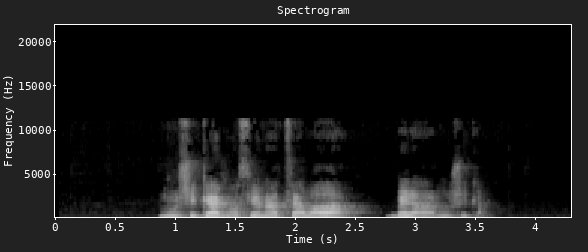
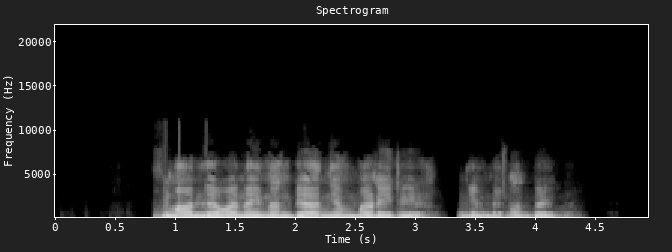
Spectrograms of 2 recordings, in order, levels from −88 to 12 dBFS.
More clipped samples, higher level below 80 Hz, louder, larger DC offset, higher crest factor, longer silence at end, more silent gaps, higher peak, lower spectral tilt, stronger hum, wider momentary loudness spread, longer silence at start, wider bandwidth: neither; second, -56 dBFS vs -50 dBFS; second, -20 LUFS vs -14 LUFS; neither; first, 22 dB vs 14 dB; about the same, 0.75 s vs 0.65 s; second, none vs 3.30-3.34 s; about the same, 0 dBFS vs 0 dBFS; about the same, -6 dB/octave vs -7 dB/octave; neither; first, 16 LU vs 10 LU; about the same, 0.85 s vs 0.8 s; first, 11.5 kHz vs 7.4 kHz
